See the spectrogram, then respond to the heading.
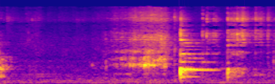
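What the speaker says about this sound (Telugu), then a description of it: "కొబ్బరి తురుము, చక్కెర మిక్సింగ్ చేసుకోవాలి" Grated coconut and sugar being mixed in a bowl for coconut biscuits, a soft scraping stir that builds up, broken by two sharp clinks of a utensil against the bowl.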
